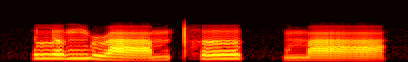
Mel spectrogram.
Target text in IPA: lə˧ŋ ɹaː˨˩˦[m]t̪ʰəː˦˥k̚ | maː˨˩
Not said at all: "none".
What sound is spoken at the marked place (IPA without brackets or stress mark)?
m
